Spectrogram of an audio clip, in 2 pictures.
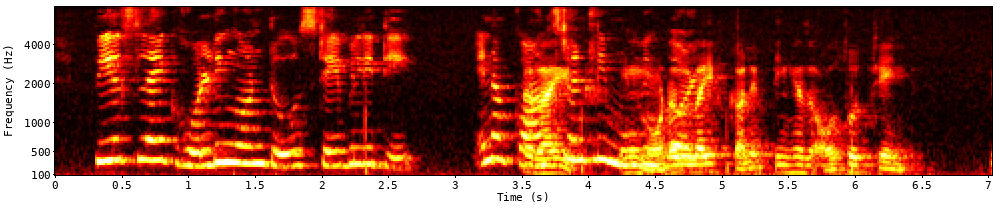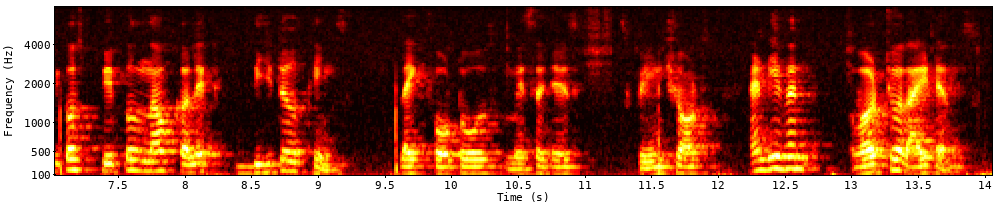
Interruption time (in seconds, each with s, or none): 3.5 s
